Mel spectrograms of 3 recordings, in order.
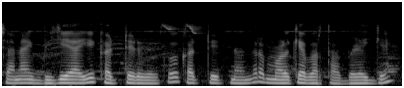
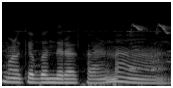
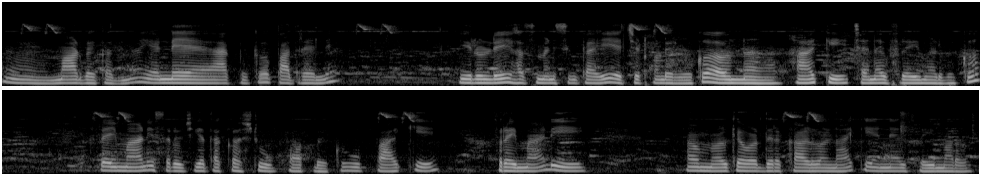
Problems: background conversations at intervals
